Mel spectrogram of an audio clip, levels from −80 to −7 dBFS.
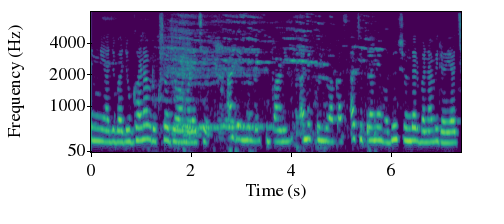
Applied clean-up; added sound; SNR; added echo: classical method Wiener filter.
